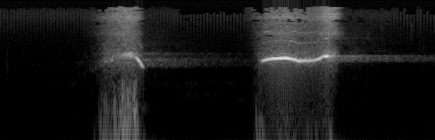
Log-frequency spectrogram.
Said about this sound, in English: So I actually went out to the street, and I whistled. Do you want to hear the whistle that I did?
